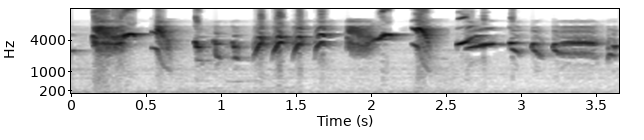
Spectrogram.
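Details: Orange-headed thrush master song for training other birds: dense, rapid run of varied whistled and chirping phrases, sharp downslurred notes alternating with short rising whistles, scarcely pausing, loud and close.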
